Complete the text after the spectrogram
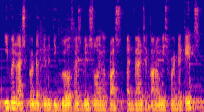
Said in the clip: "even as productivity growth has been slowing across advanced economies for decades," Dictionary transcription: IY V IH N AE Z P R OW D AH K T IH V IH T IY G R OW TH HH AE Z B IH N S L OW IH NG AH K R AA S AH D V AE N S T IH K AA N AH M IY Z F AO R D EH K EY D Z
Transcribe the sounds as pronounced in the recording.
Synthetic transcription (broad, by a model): IY V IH N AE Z P R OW D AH K T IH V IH T IY G R OW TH HH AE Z B IH N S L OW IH NG AH K R AA S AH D V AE N S IH K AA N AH M IY S F AO R D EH K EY D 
